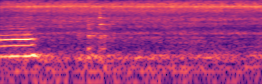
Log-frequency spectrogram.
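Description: Sautéing in a pan with fish sauce, a steady broadband sizzle throughout with a brief tonal sound at the start, nothing else over it.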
